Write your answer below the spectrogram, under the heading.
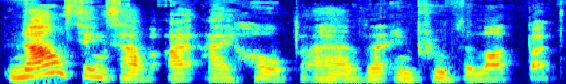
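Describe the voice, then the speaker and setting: An older woman speaks as an interview guest at a middle pitch. She tells stories in an animated way, wandering into asides and repeating words for emphasis. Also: moderate pace, breathy edge. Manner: animated storyteller, digressive, emphatic repetition. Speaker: guest author and educator. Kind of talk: conversational interview answers.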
